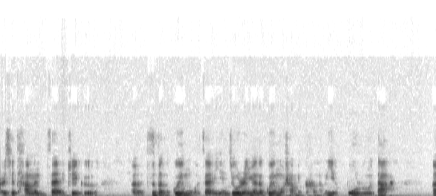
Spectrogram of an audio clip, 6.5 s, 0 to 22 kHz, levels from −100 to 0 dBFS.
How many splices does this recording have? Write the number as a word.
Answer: one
